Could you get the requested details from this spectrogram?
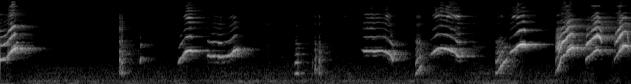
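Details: Indian ringneck parakeet chirping: a series of harsh, harmonic-rich calls, many sweeping upward or arching, sounded singly and in quick bursts that grow denser and louder toward the end. The background is quiet with no other clear sounds.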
